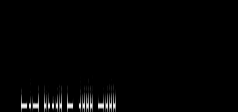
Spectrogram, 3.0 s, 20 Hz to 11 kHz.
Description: Morse code, heard as a keyed tone, about 50 wpm, 700 Hz. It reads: K5THB
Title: USA Call Signs 50wpm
